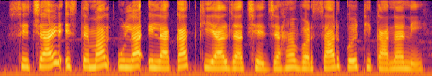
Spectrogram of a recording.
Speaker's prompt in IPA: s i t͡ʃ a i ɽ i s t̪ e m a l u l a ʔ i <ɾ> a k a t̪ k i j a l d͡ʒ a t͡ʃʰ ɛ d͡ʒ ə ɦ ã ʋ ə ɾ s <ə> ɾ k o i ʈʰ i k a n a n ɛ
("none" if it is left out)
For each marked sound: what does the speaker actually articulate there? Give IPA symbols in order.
l, a

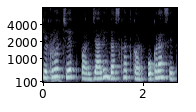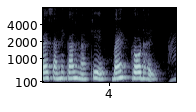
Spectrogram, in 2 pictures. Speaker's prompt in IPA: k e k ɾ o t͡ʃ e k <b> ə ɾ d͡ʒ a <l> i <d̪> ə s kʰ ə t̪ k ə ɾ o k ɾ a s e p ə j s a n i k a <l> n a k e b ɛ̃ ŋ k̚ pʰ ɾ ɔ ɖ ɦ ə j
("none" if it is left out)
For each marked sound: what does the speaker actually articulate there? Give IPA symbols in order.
p, l, d̪, l

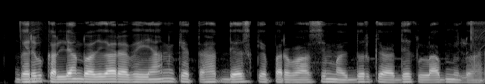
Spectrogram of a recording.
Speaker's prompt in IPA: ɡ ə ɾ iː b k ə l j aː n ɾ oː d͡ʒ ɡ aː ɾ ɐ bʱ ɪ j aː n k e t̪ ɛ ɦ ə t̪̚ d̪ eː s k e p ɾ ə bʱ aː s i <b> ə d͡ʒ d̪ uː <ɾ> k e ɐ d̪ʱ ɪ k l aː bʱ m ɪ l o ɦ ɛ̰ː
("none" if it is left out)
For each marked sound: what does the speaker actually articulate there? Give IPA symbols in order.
m, ɾ

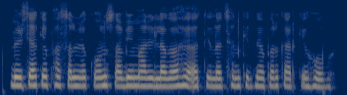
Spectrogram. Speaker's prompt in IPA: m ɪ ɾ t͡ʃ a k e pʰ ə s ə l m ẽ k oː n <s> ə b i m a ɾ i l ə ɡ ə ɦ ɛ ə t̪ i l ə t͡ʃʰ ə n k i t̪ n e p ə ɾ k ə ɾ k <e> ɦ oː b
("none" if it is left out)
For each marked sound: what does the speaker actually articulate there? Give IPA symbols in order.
s, e

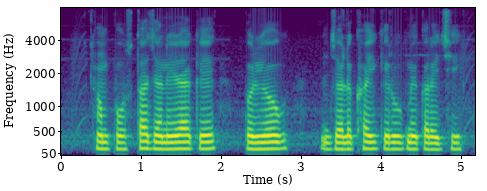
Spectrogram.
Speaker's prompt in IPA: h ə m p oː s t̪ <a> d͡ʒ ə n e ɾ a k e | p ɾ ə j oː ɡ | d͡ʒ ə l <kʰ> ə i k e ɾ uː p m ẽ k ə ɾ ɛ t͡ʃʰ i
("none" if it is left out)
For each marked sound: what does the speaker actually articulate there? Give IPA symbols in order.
a, kʰ

